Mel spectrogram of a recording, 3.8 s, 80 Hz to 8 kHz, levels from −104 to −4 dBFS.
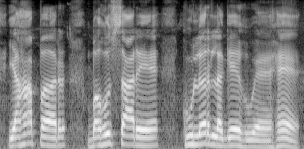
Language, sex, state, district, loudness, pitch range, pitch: Hindi, male, Jharkhand, Ranchi, -12 LUFS, 150-165 Hz, 155 Hz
